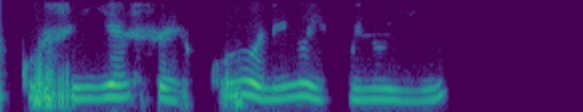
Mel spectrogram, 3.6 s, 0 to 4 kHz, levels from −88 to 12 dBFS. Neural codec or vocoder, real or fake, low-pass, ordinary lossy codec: none; real; 3.6 kHz; Opus, 16 kbps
